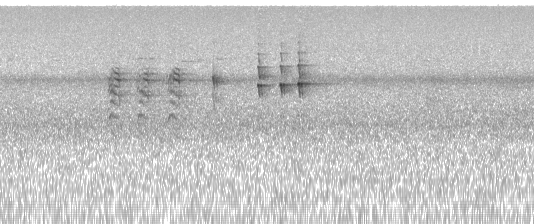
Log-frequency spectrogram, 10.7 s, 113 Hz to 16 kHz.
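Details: Northern goshawks chatter in Riga on 22 September: a loose run of short, harsh, ringing notes, first softer then louder and grouped in twos and threes over several seconds, against a constant low hiss.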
